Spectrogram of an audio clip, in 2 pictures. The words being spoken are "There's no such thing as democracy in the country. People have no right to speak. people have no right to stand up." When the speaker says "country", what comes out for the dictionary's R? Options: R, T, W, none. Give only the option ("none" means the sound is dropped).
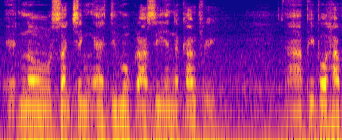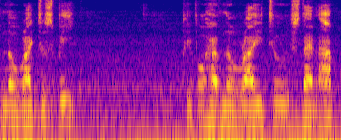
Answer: R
